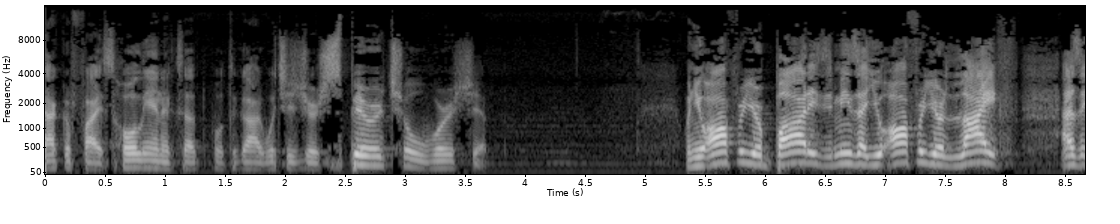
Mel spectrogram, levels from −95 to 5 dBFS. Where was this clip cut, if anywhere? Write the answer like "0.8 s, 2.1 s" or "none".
none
